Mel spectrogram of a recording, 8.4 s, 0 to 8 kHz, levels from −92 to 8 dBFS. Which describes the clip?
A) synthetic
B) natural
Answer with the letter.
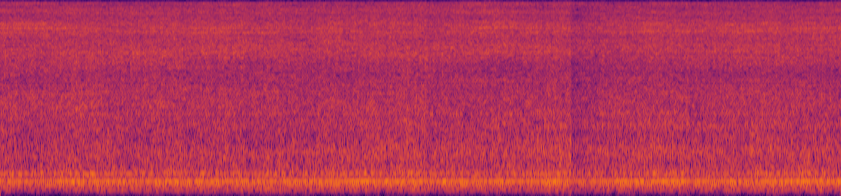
A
